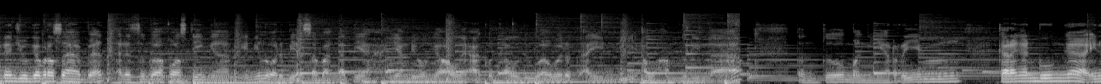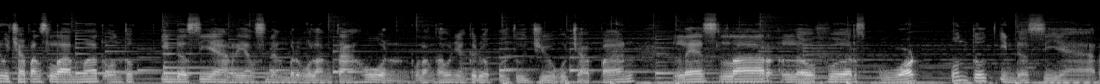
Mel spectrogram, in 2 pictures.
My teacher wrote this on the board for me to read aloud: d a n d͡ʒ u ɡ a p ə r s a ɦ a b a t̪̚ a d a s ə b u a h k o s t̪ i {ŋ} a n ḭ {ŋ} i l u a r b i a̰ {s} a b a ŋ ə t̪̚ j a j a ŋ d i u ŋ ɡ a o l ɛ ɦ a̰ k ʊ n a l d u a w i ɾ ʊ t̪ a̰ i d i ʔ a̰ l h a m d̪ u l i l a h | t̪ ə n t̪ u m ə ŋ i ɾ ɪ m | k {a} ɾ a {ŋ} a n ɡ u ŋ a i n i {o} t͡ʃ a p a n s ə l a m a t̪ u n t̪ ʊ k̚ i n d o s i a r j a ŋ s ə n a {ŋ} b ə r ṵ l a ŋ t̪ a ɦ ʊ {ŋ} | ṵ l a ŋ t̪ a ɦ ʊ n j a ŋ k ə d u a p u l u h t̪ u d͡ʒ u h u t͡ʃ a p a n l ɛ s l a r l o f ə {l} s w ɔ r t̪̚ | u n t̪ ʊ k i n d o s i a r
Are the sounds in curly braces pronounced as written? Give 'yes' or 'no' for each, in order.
yes, no, yes, yes, yes, no, yes, no, no

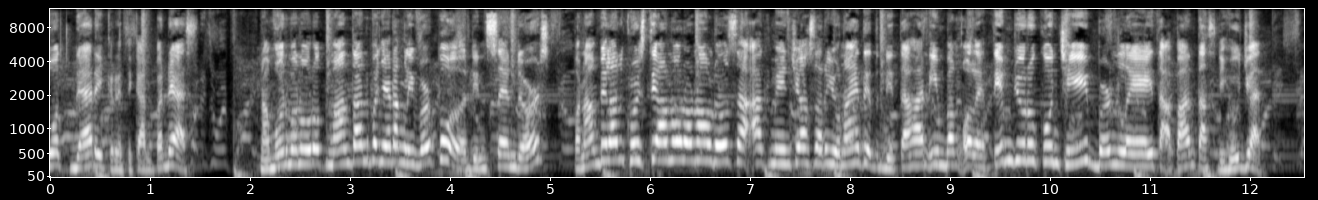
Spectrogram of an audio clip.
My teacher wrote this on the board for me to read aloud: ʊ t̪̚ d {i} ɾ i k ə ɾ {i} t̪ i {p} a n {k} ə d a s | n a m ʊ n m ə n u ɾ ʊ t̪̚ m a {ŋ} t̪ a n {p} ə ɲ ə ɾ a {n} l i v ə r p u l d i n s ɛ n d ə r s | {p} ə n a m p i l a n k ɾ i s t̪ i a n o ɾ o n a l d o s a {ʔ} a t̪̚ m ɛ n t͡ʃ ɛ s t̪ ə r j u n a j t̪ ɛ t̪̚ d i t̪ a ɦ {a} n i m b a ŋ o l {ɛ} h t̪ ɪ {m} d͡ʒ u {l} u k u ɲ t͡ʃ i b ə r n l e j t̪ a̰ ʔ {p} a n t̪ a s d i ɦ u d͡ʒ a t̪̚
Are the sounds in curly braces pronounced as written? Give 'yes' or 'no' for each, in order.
no, yes, no, no, no, yes, no, yes, yes, yes, yes, yes, no, yes

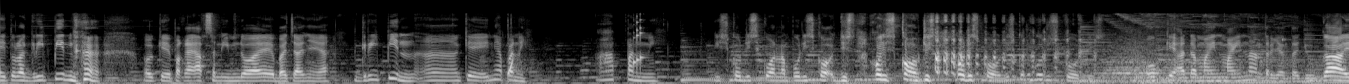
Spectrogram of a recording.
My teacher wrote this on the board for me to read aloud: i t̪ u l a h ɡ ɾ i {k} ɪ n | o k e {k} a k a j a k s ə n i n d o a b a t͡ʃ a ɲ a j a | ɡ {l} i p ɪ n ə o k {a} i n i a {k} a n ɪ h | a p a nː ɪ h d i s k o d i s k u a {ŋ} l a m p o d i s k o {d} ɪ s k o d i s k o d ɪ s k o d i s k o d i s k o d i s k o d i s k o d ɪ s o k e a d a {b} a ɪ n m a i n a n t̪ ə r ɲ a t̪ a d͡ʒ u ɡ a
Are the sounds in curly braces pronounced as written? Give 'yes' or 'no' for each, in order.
no, no, no, no, no, no, yes, no

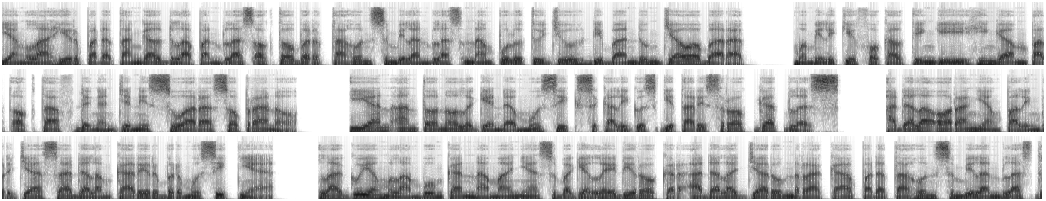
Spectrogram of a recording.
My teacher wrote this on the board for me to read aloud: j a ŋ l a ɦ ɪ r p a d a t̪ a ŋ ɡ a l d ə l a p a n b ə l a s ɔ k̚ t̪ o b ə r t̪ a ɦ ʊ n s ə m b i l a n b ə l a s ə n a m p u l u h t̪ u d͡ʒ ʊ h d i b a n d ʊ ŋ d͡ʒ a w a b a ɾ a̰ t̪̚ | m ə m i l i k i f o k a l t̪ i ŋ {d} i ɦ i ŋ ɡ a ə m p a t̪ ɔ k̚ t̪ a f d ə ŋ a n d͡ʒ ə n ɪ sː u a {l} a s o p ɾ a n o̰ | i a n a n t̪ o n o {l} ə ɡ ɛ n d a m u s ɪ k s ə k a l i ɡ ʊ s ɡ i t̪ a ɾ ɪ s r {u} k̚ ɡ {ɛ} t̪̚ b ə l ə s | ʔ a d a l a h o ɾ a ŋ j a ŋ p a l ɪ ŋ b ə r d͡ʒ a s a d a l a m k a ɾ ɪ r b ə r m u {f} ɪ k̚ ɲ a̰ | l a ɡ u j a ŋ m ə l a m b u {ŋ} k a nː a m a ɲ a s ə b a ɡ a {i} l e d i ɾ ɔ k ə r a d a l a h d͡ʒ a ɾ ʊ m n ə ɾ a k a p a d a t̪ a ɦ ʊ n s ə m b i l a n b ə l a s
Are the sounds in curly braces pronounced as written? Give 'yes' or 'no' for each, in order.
no, no, yes, no, no, no, yes, no

